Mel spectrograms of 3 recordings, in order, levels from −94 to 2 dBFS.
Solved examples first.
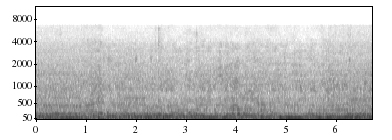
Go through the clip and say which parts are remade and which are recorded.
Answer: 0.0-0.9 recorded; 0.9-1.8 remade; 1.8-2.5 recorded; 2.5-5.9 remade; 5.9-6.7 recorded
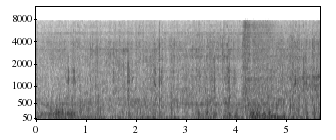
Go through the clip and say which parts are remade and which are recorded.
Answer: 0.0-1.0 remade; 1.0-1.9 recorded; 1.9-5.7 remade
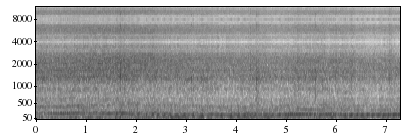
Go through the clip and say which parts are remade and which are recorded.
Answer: 0.0-7.3 recorded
